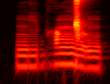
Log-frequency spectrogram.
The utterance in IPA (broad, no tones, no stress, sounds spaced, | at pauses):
ŋ i bʱ ɔ ŋ ŋ͡ǁ u ŋ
